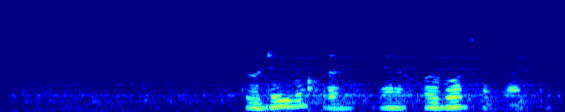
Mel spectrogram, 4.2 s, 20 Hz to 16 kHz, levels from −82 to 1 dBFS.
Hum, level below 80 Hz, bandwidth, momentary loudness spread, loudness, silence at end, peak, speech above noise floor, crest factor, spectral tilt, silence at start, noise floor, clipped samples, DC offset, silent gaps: none; -76 dBFS; 7.2 kHz; 11 LU; -44 LUFS; 0.2 s; -26 dBFS; 28 dB; 20 dB; -8.5 dB/octave; 1.85 s; -71 dBFS; under 0.1%; under 0.1%; none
